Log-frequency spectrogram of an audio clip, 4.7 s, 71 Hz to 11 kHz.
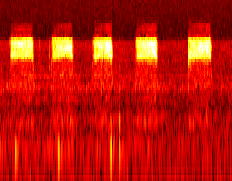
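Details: Owlets rasp during a nighttime delivery of a large rodent on 23 March 2015, all grabbing at the prey; five harsh, hissing screeches about half a second long, roughly one per second, with faint low knocks between them.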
